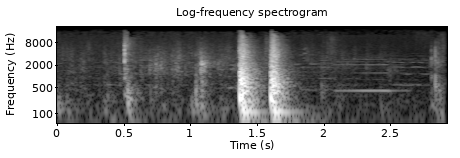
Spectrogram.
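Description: Knocking on bedroom doors with a lacrosse stick: a few soft taps, then two heavy thuds in quick succession, and one more knock at the end. The sounds are hollow and wooden, with no voices.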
